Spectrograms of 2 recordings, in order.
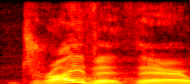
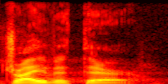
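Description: First: Loud, incredulous echo of a suggestion; retold annoyed disbelief; indignant echo. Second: Said in the usual way. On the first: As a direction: throw it back louder, aggravated. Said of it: "I got a little aggro".

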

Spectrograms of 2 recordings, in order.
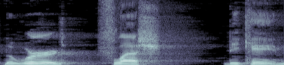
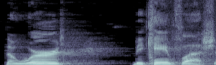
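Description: First: "flesh" drawn out slowly, then a pause before "became"; stress on flesh. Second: Said in the usual way. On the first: Shown as a demonstration. Preacher shows the Greek word order, stress on "flesh". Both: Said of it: "The emphasis is on the flesh".

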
